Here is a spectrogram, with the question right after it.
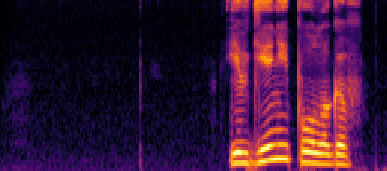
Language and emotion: Russian, neutral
